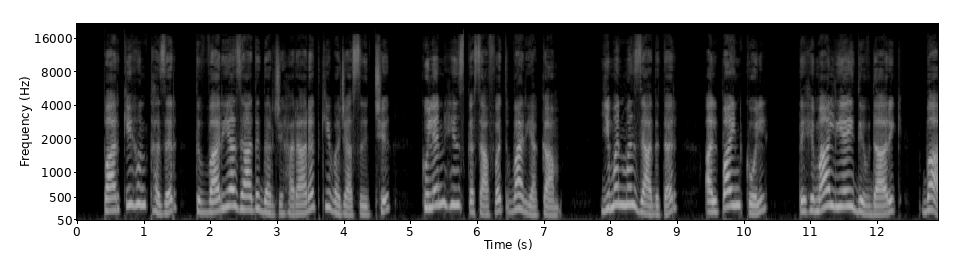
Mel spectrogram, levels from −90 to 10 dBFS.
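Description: Across the whole speech recording the sound is swirly and hollow, with smeared consonant attacks and a watery texture, all heavier than a single lossy encode at this quality would give. This is likely generation loss: repeated decoding and re-encoding, here about three passes of a Vorbis-like codec at a rate pointing to around 70 kbit/s. Each pass quantised on a fresh frame grid, so noise and spectral holes accumulated. Nothing remains above 19.1 kHz.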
